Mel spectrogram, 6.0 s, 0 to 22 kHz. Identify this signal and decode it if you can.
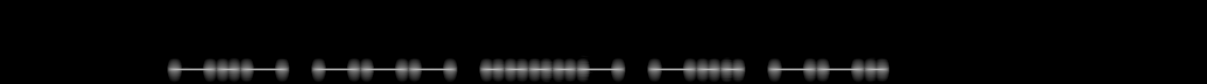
Morse code, heard as a keyed tone, about 20 wpm, 700 Hz. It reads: KO4DG
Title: Speed Racing - USA 2x2 Call Signs 17wpm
